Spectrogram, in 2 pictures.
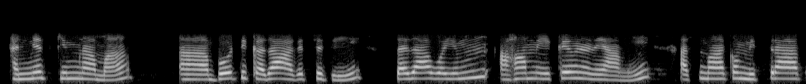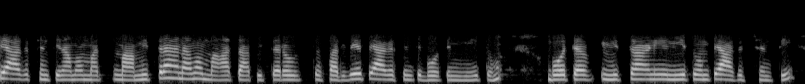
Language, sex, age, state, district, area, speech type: Sanskrit, female, 18-30, Karnataka, Gadag, urban, conversation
